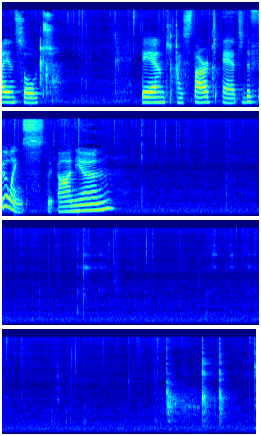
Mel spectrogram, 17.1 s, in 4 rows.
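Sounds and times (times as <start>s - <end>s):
eggs sizzling in a frying pan: 0.0s - 17.0s
light ticks of onion sprinkled: 6.2s - 15.2s.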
